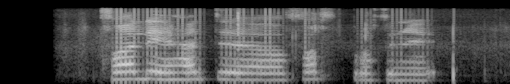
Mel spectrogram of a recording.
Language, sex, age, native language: Icelandic, male, 11, Icelandic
